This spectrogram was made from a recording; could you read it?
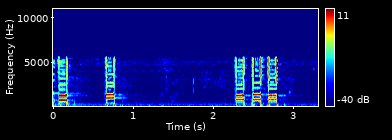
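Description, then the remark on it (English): Five crisp, loud touch-tone beeps of a California fish restaurant's phone number, GL4FISH, being dialed on a phone: one tone, a pause, another, then a quick run of three, with no talking. “I always hate dialing with words.”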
